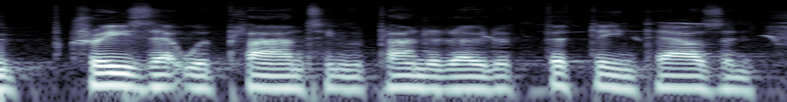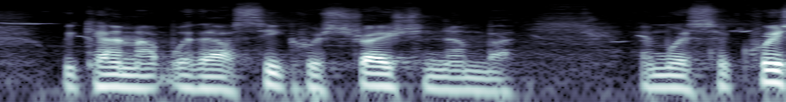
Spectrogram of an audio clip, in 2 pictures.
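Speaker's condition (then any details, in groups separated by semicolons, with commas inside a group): No condition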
